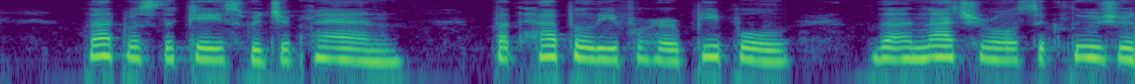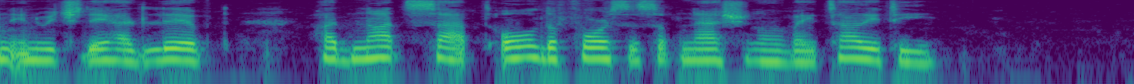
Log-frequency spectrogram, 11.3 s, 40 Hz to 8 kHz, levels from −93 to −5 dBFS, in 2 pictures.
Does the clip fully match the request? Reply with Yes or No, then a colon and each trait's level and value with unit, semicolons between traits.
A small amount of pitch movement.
Yes: narrow, 2.3 semitones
